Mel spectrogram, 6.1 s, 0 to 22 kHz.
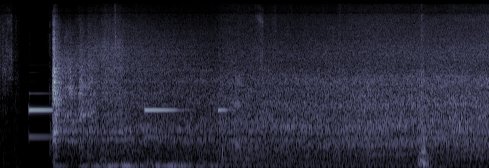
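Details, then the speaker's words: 2007 Ford Freestar (Mercury Monterey twin) after new spark plugs and wires: short crank, catches cleanly and settles into a smooth, even idle with no misfires. "There we go, sounds good. Make sure there's no misfires."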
